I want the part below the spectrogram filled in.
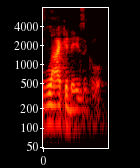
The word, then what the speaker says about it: lackadaisical: Oh, sorry. I pronounced it wrong. It's lackadaisical. Lackadaisical. So I said laxy-daisy.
